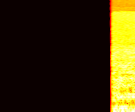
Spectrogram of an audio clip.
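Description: Near silence: dead digital silence, with faint room hiss returning near the end.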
